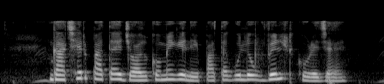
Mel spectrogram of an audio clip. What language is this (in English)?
Bangla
